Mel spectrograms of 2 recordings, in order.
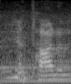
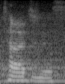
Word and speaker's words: autogenous: Autonomous. No. Nope. You're close. You're close. Fuck. I forgot how you say it. Autogenous.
